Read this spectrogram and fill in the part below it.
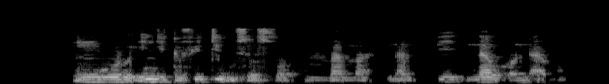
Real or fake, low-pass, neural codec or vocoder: real; 5.4 kHz; none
